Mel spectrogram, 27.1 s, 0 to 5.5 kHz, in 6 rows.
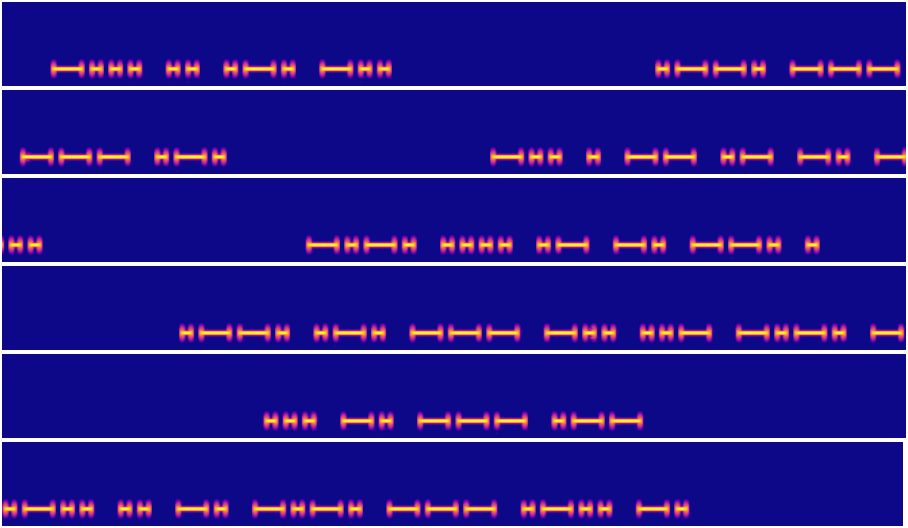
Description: Morse code, heard as a keyed tone, about 25 wpm, 550 Hz. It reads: BIRD POOR DEMAND CHANGE PRODUCT SNOW LINCOLN
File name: Ultimate Word List / 25WPM Ultimate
